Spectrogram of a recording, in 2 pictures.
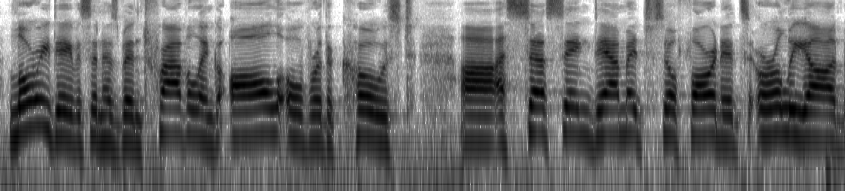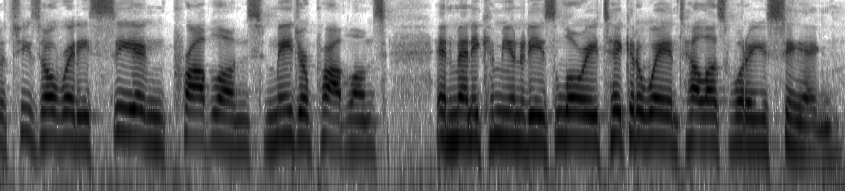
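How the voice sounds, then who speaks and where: A man with a high, smooth voice speaks as a news anchor. His delivery is that of a live broadcast hand-over to a field report. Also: steady tone, moderate pace.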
